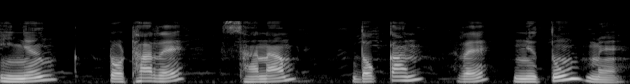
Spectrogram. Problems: background sounds at intervals, background conversations at intervals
